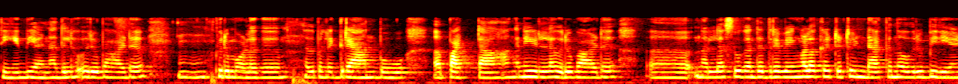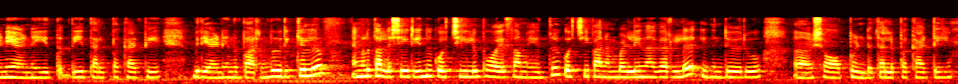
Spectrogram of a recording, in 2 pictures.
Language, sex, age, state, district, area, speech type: Malayalam, female, 18-30, Kerala, Kannur, rural, spontaneous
